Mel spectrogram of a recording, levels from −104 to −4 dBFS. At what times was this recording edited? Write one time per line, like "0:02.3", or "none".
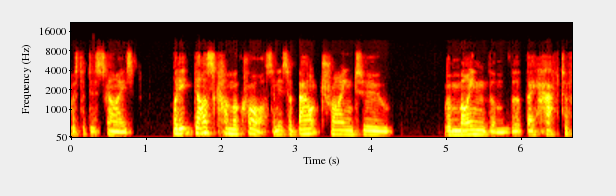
none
